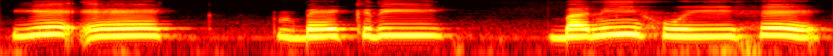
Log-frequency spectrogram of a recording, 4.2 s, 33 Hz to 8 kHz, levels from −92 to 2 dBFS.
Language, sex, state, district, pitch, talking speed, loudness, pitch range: Hindi, female, Madhya Pradesh, Bhopal, 235 Hz, 85 wpm, -16 LUFS, 230-250 Hz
